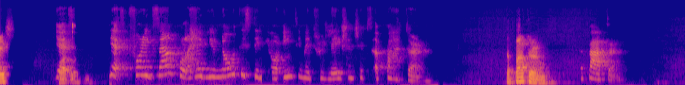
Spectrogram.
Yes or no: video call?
yes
